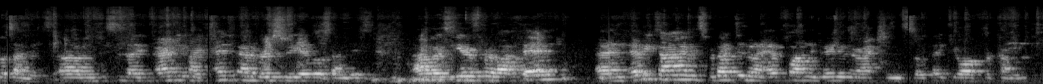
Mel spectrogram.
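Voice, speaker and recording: A man's high voice with ordinary pitch variation, against noticeable background noise. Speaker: economist giving a seminar; professor. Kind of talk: seminar talk. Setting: lecture room with microphone. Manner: fast; hesitant with fillers.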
